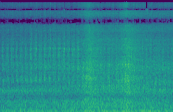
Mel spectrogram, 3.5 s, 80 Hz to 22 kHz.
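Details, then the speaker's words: 1989 Chevy K1500 whose starter is failing intermittently, on first start: a V8 idle with a fast, light tick about three to four a second. Lifter tick suspected, but the seller doesn't think so; cause undetermined. "listen that first start got a little bit of a tick so that was kind of why we came to look at it"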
